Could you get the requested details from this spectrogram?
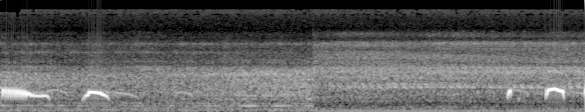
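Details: Spotted dove calling at night: a few arched, mellow coos at the start and again near the end, separated by a long quiet stretch over a steady low hum.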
